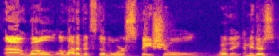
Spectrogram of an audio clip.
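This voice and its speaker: A man's voice: medium pitch, a little slow. A man co-hosting a casual gaming podcast, talking in an informal, enthusiastic, loosely phrased way. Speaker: podcast co-host.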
